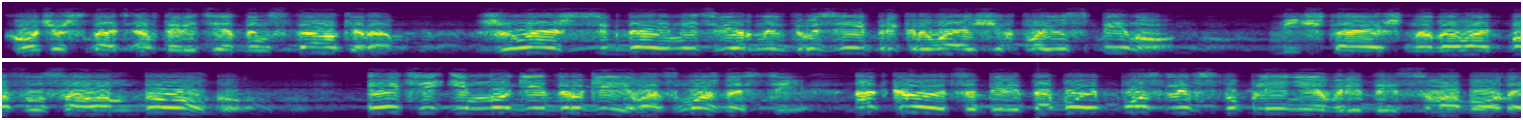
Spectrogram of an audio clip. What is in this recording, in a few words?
megaphone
